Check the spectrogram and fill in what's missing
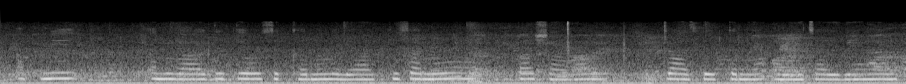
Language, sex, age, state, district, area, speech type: Punjabi, female, 18-30, Punjab, Gurdaspur, urban, spontaneous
